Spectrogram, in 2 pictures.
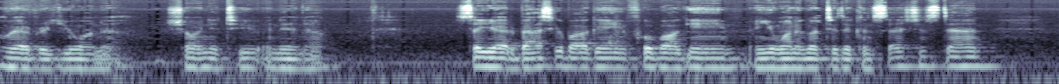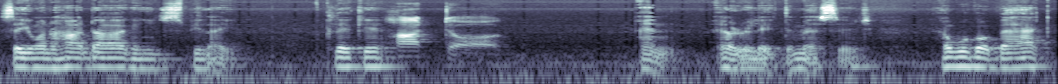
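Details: Adult man speaking; no speech disorder.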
